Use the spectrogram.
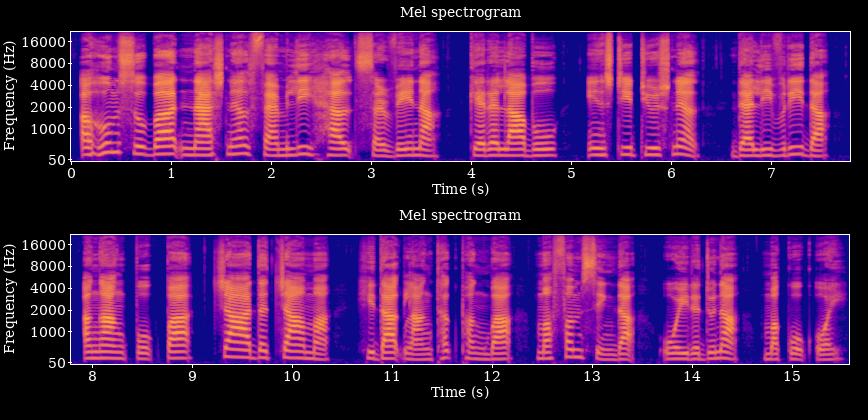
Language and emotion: Manipuri, neutral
